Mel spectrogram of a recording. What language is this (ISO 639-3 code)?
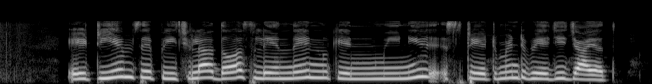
mai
